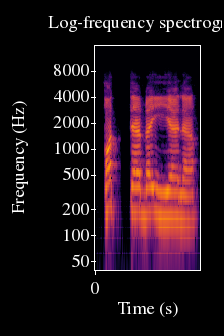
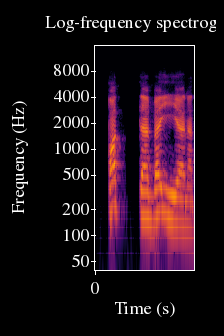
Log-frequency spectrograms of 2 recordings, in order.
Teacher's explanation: terus kita masuk ke dalam ta tanpa kita sebutkan sedikit pun dal. Walaupun dal ini huruf qalqalah, kita tak sebut. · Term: idgham mutajanisain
